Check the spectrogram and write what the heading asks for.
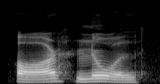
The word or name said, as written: ár n-ól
